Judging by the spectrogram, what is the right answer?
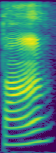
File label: "dann9", Taiwanese syllable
